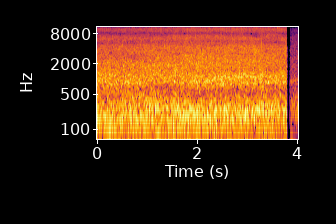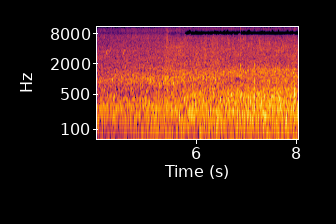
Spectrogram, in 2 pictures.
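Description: Rocky hillside stream rushing and splashing over boulders: a steady rush of water. About four seconds in it drops abruptly to a quieter, more distant rush.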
